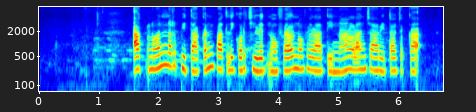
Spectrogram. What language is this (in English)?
Javanese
